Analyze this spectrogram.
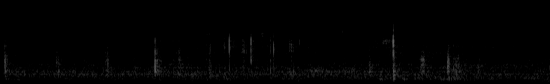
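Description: A rabbit crunches dry pellets with quick, soft clicks up close.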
